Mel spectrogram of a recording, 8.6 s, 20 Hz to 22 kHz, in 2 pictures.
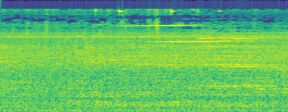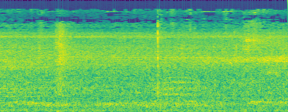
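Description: Steady rumble of a JR West 323 series electric train standing at a station platform, with busy station ambience.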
